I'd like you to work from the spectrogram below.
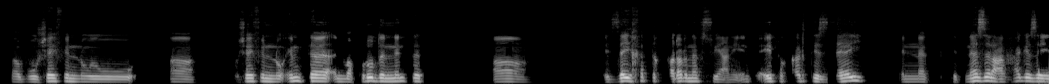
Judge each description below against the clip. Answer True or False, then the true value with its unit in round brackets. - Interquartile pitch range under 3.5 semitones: True (3.1 semitones)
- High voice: False (140 Hz)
